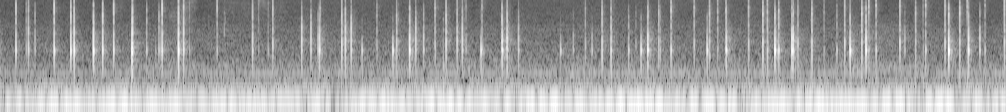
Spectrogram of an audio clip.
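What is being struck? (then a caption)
Smartphone in a plastic case. Long nails tap and scratch the edges and screen of a smartphone in a white plastic case, held flat and then edge-on. Dense, quick clicks and sharp scratches run bright and crisp over a steady low hum, each tap dying away almost instantly.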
